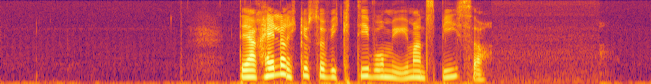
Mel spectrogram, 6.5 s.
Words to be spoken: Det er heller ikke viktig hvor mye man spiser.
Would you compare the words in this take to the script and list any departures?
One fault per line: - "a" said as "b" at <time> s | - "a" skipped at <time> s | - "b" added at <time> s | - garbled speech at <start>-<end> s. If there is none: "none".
- "så" added at 3.1 s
